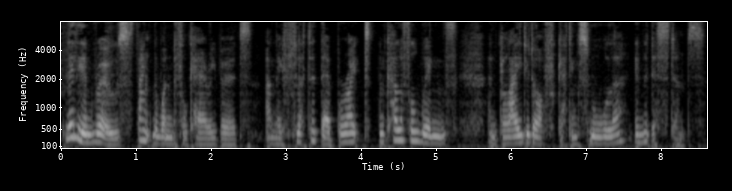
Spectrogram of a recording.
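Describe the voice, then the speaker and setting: A woman storyteller gently and expressively narrating a bedtime story for children. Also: lowish voice, lively intonation, moderate pace, dry recording.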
